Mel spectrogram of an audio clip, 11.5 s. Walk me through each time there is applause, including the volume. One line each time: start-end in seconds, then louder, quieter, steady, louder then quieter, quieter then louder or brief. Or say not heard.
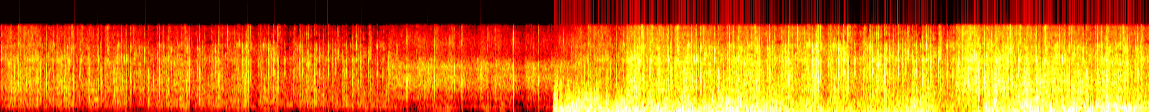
0.0-11.4 louder.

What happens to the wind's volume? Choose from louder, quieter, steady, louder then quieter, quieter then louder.
quieter then louder.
